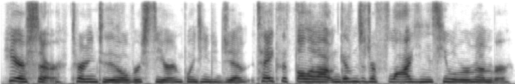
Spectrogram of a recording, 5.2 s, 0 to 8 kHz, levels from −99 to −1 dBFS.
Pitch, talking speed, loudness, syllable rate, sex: 235 Hz, 280 wpm, -20 LUFS, 6.7 syllables/s, female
